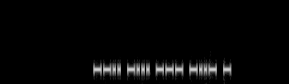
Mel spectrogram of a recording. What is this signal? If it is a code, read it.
Morse code, heard as a keyed tone, about 50 wpm, 700 Hz. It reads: ZBOXT
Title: Code Groups - 5 Letters - 50wpm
